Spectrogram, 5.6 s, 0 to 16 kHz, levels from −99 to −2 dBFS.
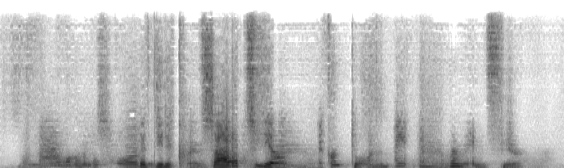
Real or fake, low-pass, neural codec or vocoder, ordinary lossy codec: fake; 14.4 kHz; codec, 44.1 kHz, 0.9 kbps, DAC; AAC, 64 kbps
